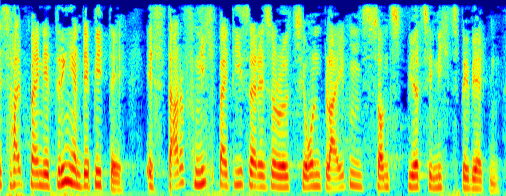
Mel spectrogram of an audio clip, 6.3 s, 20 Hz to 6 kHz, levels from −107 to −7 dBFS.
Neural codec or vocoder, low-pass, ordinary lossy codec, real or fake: vocoder, 44.1 kHz, 128 mel bands every 512 samples, BigVGAN v2; 5.4 kHz; none; fake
